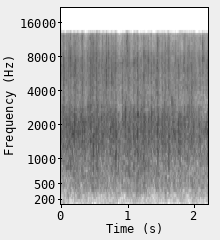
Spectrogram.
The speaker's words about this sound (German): Und genau, dein Applaus.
